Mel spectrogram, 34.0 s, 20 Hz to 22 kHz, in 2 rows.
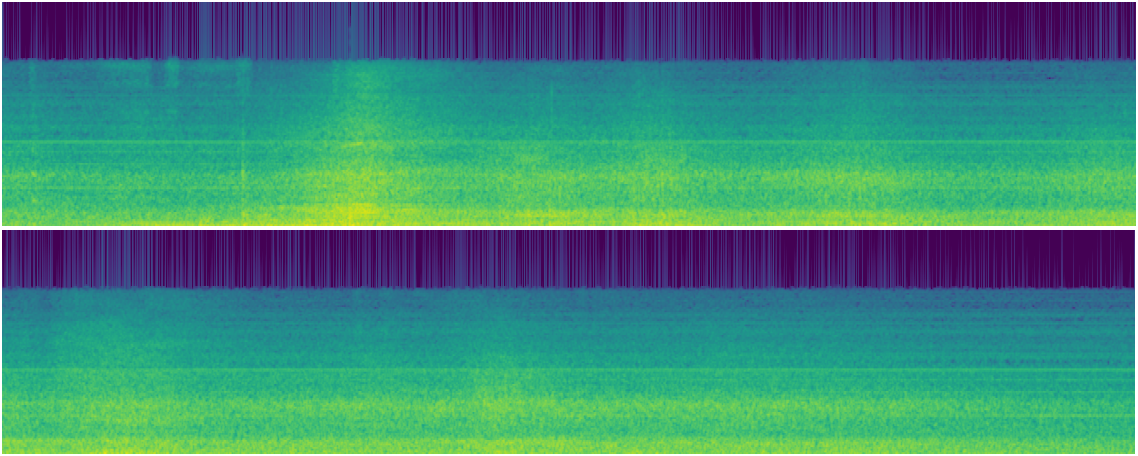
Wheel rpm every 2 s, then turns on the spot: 0, 0, 0, 0, 0, 0, 0, 0, 0, 0, 0, 0, 0, 0, 0, 0, 0.
none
